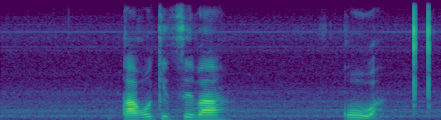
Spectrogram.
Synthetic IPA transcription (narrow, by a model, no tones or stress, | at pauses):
ɣaɣʊkʼɪt͡sʼɪba | ɣʊːwa̰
